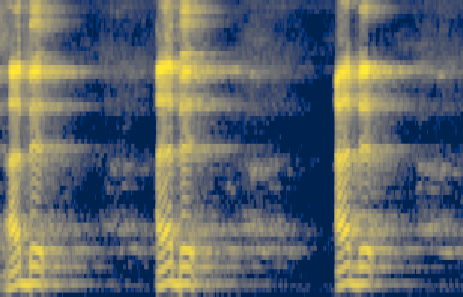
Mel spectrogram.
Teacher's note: Kemudian ba dengan merapatkan dan menekan karena dia sifatnya syiddah.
